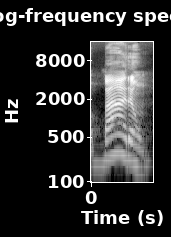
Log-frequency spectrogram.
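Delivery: BARÃO slow, with a light tapped R; single tapped R. Shown as a demonstration. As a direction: stretch "barão", tapping the R once. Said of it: "Vocês viram que um R só". ("barão" devagar, com R brando)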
